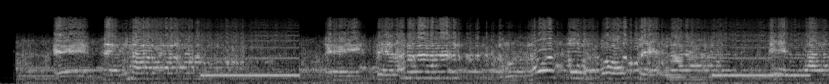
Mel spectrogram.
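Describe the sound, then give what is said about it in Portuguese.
A song with singing plays as the ringback tone heard when calling the mobile phone of an MPLA party militant, thin and band-limited like sound heard through a phone line, running steadily for several seconds with a brief dip partway. “É desta forma que muitos militantes ainda se apresentam quando ligas aos seus telemóveis.”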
